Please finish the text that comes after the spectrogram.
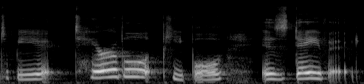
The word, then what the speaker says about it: D4vd: of artists found to be terrible people, is David, spelled D4 VD. For those that are unaware, something happened recently with the artist David. Again, spelled D4V D, but it's pronounced David, who is a very popular pop artist.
